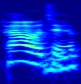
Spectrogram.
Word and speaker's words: Powhatan: Good, Mhm, Powhatan.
